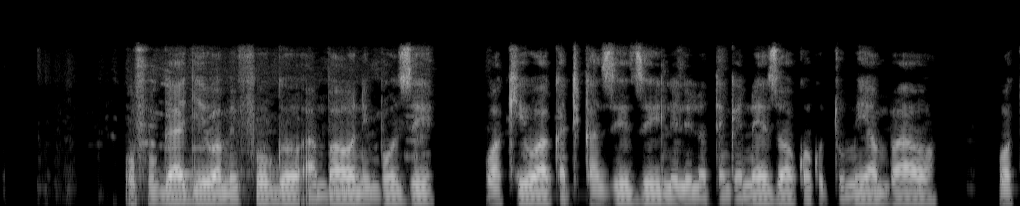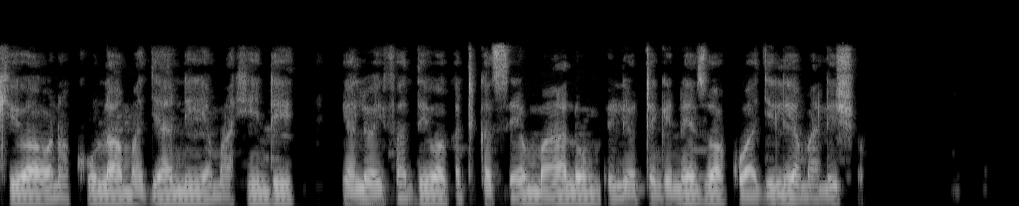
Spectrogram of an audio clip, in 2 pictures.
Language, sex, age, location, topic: Swahili, male, 25-35, Dar es Salaam, agriculture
